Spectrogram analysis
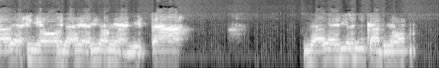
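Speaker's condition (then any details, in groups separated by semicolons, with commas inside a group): Cerebral palsy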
